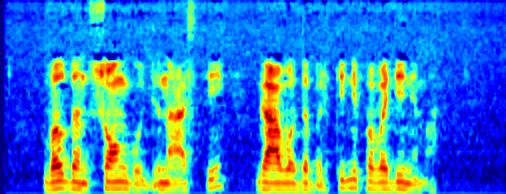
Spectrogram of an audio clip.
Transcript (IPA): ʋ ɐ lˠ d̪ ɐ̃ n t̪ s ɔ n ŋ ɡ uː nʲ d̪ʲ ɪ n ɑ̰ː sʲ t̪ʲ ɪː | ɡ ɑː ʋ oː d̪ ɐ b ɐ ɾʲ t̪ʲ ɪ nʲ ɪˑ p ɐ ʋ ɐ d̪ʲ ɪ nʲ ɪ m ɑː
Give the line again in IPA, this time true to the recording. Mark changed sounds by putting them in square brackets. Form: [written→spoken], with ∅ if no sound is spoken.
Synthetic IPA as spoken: ʋ ɐ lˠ d̪ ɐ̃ n t̪ s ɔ [n→∅] ŋ ɡ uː [nʲ→∅] d̪ʲ ɪ n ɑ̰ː sʲ t̪ʲ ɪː | ɡ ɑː ʋ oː d̪ ɐ b ɐ ɾʲ t̪ʲ ɪ nʲ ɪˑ p ɐ ʋ ɐ d̪ʲ ɪ nʲ ɪ m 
